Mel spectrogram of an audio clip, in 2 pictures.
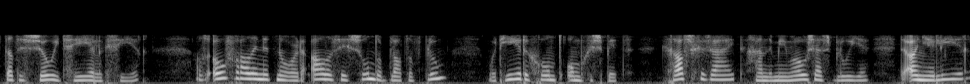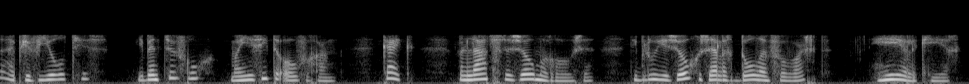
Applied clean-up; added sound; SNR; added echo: none; none; none; none.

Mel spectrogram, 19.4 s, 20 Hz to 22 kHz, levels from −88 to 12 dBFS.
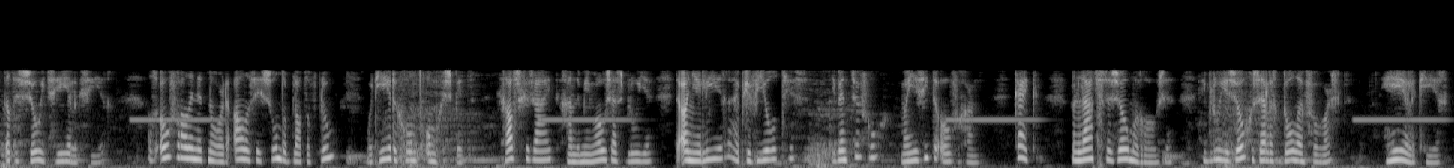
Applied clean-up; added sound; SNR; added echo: classical method log-MMSE.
